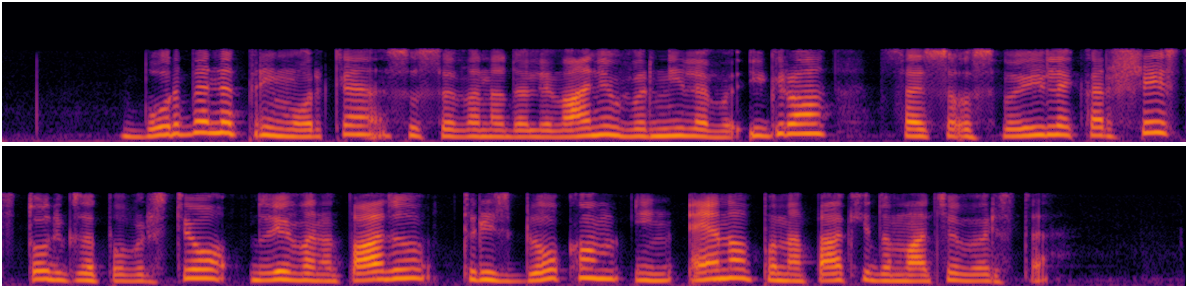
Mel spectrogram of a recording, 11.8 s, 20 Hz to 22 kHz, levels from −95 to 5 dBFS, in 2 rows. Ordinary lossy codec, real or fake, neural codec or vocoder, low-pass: none; fake; codec, 44.1 kHz, 2.6 kbps, SNAC; 5.4 kHz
